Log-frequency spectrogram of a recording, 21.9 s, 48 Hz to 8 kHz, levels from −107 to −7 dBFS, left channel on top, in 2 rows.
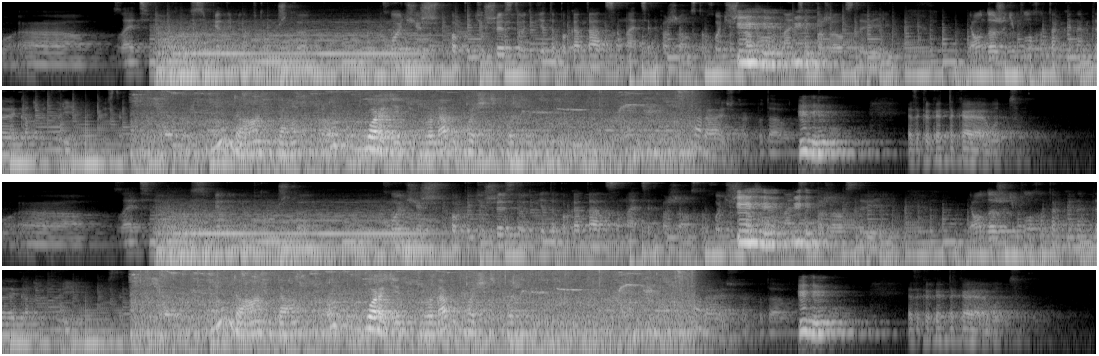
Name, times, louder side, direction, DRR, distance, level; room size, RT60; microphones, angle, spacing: voice 1, 0.0-3.1 3.8-9.3 9.7-12.2 12.6-13.2 13.7-14.3 14.7-15.8 17.7-19.4 20.0-21.3, left 2 dB, 35° left, 6 dB, 1.5 m, -49 dB
sound 1, 1.5-16.9, left 2 dB, 65° left, 1.1 m, -46 dB
sound 2, 1.5-5.1, equal, 15° left, 0.6 m, -41 dB
voice 2, 7.4-8.1 12.5-12.6 13.0-16.4 18.9-19.2, right 2 dB, 30° right, 6 dB, 1.2 m, -33 dB
sound 3, 12.2-17.9, right 3 dB, 50° right, 1.1 m, -39 dB
14.5 x 11.0 x 6.4 m, 1.1 s
head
